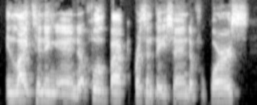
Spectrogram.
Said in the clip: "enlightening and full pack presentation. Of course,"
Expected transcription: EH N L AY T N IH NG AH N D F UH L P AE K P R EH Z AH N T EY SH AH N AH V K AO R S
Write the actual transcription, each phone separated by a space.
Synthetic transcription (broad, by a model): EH N L AY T N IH NG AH N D F UH L B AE K P R EH Z AH N T EY SH AH N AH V K AO R S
